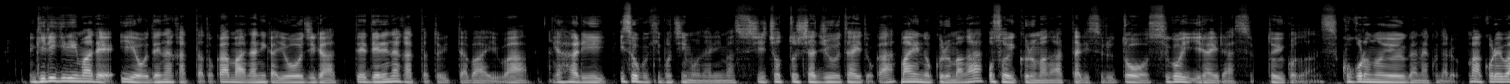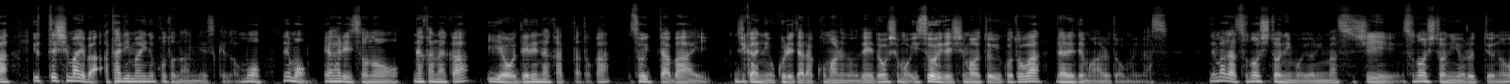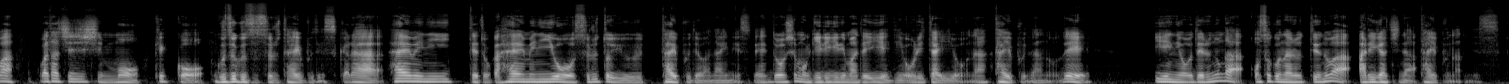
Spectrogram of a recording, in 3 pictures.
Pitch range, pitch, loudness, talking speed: 95-125 Hz, 105 Hz, -25 LUFS, 430 characters per minute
